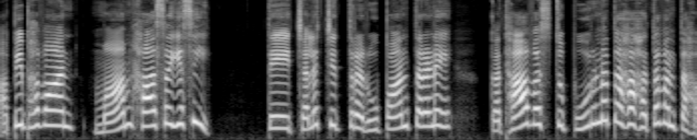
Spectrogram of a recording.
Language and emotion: Sanskrit, angry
